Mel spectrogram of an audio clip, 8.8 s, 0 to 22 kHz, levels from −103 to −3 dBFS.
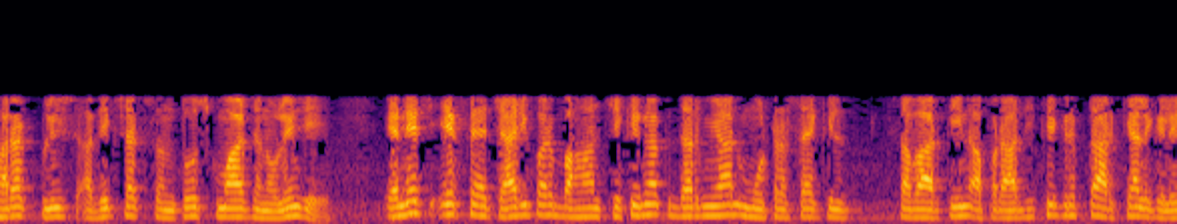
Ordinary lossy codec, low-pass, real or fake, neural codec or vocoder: none; 3.6 kHz; real; none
